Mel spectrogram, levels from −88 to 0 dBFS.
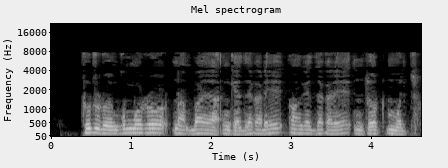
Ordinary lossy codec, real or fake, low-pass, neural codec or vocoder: AAC, 24 kbps; fake; 19.8 kHz; vocoder, 48 kHz, 128 mel bands, Vocos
